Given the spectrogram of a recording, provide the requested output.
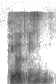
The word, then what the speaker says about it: Cialdini: Fialdini, I Cialdini.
